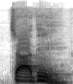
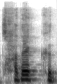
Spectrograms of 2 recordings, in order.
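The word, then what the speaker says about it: צדי: 이것을 뭐라고 하냐면 짜디. 그래서 짜디크라고 하기도 하고 저는 짜라고 읽어요. 저는 짜디크 어 신학교 대회할 때 짜디크 이렇게 배워 가지고 이제 표기는 차라고도 많이 해야 돼요. 차데크 짜디크 요게 비슷한 발음이다.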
